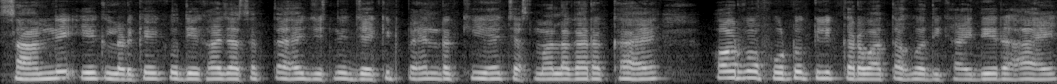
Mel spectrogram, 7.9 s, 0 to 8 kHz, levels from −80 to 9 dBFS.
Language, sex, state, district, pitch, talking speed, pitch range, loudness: Hindi, male, Goa, North and South Goa, 195 Hz, 205 wpm, 190-205 Hz, -16 LUFS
